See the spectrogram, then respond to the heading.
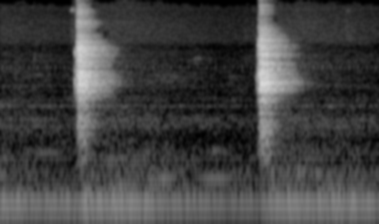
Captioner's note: finger snapping sound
